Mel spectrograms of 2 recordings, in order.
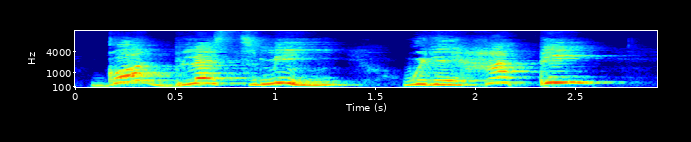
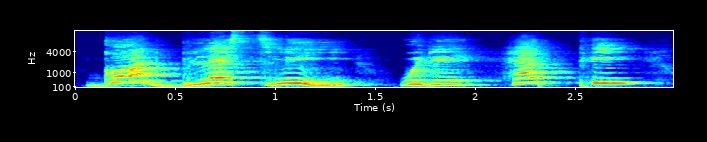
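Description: The two takes are said the same way.

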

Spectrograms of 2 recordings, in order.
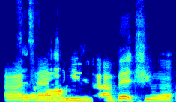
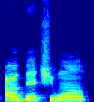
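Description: First: It is said in an Italian accent. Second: It is said in a British-sounding accent. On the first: The speaker calls it right. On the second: The speaker calls it wrong.

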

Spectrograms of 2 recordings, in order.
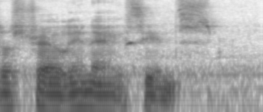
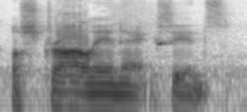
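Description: First: It is said in a New Zealand accent. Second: It is said in a mock Australian accent.

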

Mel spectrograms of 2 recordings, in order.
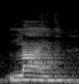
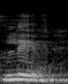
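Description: First: The vowel sounds different from the one in give. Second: The vowel sounds like the one in give. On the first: The word as shown on a television screen. The speaker calls it right. "it will be pronounced live" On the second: The everyday verb meaning to be alive. The speaker calls it wrong. "that one is not to be pronounced live"

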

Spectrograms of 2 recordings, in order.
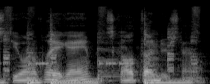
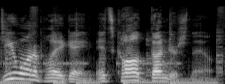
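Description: First: It is said in a character's put-on voice. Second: It is said in his normal voice.

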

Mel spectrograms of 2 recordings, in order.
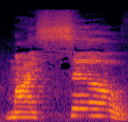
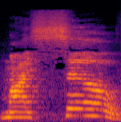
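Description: First: The stress falls on the second syllable, 'self'. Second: The stress falls on the second syllable, 'self'.

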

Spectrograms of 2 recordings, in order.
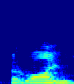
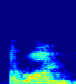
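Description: The two takes are said the same way.

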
